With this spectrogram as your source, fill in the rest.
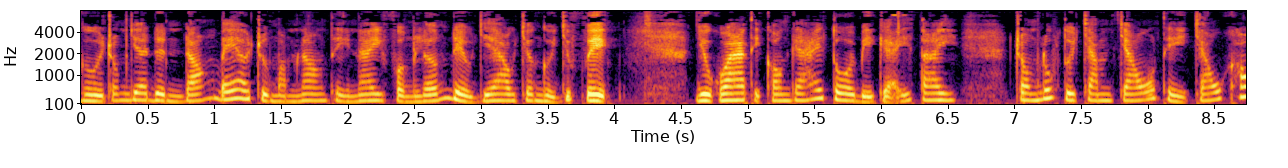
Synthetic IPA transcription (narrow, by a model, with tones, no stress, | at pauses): ŋɨ˨˩əjt͡ɕɔ˧wŋ͡mzaː˧ɗï˨˩ŋ̟ɗɔ˨˦nɓɛ˨˦ʔəː˧˩t͡ɕɨ˨˩əŋmɓa˨˩mnɔ˧nt̪ʰi˨˩na˧jfə˨˩nləː˨˦nɗe˨˩wzaː˧wt͡ɕɔ˧ŋɨ˨˩əjzu˦˥p̚vi˨˩ət̚zɨ˨˩əkwaː˧t̪ʰi˨˩kɔ˧nɣaː˨˦jt̪o˧jɓḭ˧˨ɣa̰˧˩jt̪a˧jt͡ɕɔ˧wŋ͡mlʊ˦˥k͡p̚t̪o˧jt͡ɕa˧mt͡ɕa˨˦wt̪ʰi˨˩t͡ɕa˨˦wxə˦˥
